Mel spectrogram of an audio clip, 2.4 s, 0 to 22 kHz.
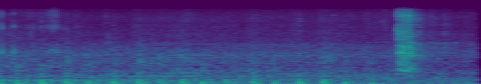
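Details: Bajaj Discover 135 single-cylinder engine after full rebuild, previously seized from flood water entering engine oil: even thumping about six beats per second, no tappet ticking, timing noise or knock; healthy normal idle.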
